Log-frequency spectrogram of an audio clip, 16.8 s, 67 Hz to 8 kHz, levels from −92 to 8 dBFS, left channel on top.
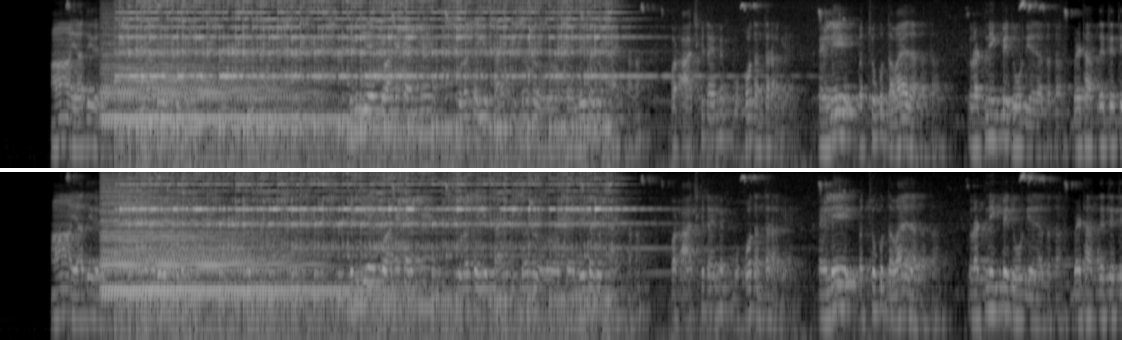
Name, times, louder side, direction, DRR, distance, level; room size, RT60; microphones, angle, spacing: voice 1, 0.8-4.3 5.2-6.6 6.8-11.9 12.3-14.1 14.5-16.8, left 1 dB, 80° left, 4 dB, 5.3 m, -42 dB
sound 1, 1.0-16.0, left 4 dB, 60° left, 3.5 m, -50 dB
sound 2, 1.5-6.8, right 3 dB, 25° right, 0.9 m, -37 dB
sound 3, 1.7-10.8, equal, 40° left, 2.0 m, -32 dB
25.5 x 17.5 x 7.2 m, 0.64 s
head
